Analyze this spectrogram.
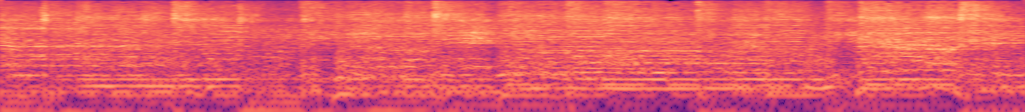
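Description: Live music: a man playing acoustic guitar and singing.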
